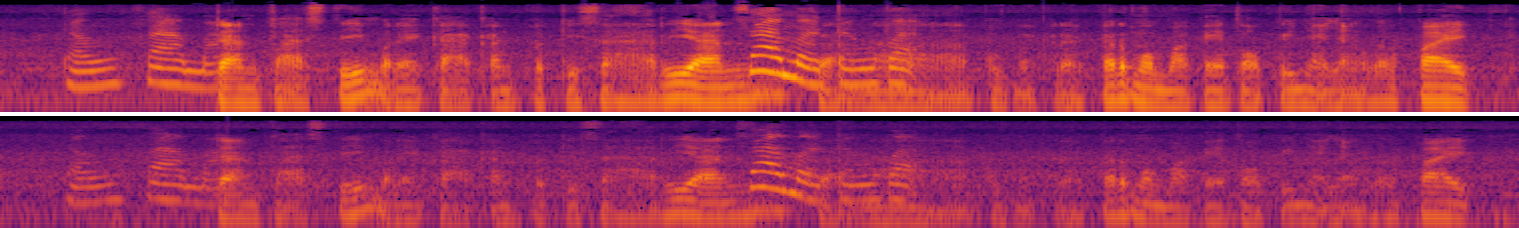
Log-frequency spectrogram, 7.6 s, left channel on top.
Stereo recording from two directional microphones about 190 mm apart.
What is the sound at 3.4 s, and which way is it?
Speech, 60° left (ahead or behind).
